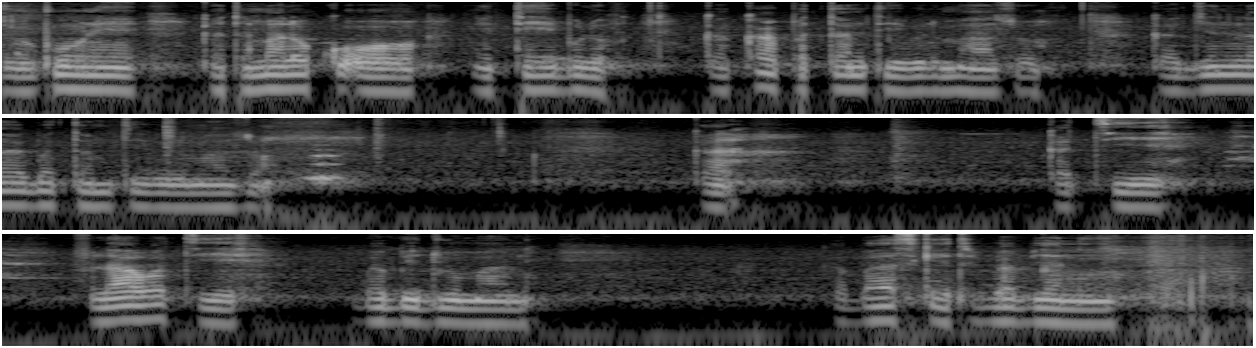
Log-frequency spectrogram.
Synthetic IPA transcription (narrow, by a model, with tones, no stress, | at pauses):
zʊ˨poː˦nɨ˦ka˨tɨ˨ma˦la˦kʊ˦˨ʔɔ˨nɨ˨teː˦bʊ˦lʊ˨ka˨ka˦pʊ˨ta˦mteː˦bʊ˦lɨ˦maː˦zʊ˦ʔka˨d͡ʒɪ˦n˦la˦ɡ͡ba˦ta˦mteː˦bʊ˦lɨ˦maː˦zʊ˨ʔ | ka˨ | ka˨tʰɪ˨ | fɨ˨laː˦wa˦tʰɪ˨ | ba˦be˦duː˦maː˦˨nɨ˨ | ka˨ba˦ske˨tba˦bi˦ɛ˦ni˦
